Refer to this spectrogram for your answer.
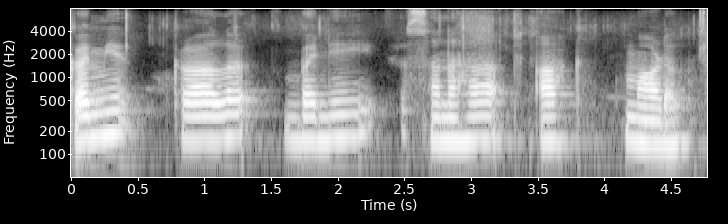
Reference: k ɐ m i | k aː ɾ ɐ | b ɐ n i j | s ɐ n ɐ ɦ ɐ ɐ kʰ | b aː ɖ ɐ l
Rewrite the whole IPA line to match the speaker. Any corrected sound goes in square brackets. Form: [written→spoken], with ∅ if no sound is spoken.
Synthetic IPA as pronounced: k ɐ m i | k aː [ɾ→l] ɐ | b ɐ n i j | s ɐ n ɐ ɦ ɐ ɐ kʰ | [b→m] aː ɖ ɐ l

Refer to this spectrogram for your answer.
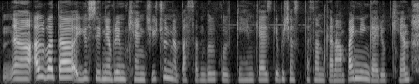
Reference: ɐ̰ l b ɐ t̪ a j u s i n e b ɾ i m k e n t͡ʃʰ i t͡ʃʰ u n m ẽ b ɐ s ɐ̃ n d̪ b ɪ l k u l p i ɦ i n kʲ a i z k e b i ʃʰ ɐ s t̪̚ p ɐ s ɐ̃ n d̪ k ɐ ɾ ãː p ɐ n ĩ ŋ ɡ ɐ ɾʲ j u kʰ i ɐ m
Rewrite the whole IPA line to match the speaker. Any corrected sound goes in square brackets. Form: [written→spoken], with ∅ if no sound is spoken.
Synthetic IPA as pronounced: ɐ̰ l b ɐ t̪ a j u s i n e b ɾ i m [k→kʰ] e n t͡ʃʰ i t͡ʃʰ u n m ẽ [b→p] ɐ s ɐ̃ n d̪ b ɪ l k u l [p→k] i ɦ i n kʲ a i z k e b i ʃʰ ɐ s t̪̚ p ɐ s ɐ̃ n d̪ k ɐ ɾ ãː p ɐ n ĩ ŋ ɡ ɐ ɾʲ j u kʰ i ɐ [m→n]

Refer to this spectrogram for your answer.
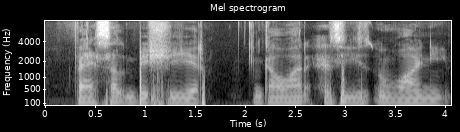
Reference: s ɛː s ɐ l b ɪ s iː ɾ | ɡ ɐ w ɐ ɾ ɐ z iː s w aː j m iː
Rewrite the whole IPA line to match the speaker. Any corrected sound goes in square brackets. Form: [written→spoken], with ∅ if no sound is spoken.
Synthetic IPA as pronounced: [s→f] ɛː s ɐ l b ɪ [s→ʃ] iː ɾ | ɡ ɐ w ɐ ɾ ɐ z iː [s→z] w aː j [m→n] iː

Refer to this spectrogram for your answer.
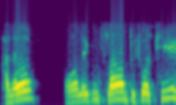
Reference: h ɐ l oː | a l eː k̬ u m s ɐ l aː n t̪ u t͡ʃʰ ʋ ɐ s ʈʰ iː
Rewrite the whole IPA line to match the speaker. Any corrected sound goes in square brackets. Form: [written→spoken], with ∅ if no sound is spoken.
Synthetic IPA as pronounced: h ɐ l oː | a l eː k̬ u m s ɐ l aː [n→m] t̪ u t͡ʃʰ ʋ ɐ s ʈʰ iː

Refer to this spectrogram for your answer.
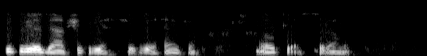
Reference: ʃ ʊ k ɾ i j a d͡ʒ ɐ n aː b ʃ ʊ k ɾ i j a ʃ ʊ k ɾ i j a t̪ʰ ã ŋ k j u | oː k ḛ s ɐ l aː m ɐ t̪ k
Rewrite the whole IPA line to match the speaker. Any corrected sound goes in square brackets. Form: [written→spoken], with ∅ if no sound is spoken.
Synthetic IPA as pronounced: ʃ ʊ k ɾ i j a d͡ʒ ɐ n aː b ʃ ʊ k ɾ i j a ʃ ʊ k ɾ i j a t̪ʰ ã ŋ k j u | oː k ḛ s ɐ l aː m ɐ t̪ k

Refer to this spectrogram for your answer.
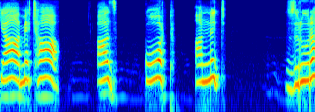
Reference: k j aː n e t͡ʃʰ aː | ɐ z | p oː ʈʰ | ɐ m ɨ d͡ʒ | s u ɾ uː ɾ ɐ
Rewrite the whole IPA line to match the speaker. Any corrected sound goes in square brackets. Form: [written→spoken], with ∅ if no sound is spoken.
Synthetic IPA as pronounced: k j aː [n→m] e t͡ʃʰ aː | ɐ z | [p→k] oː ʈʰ | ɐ [m→n] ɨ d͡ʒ | [s→z] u ɾ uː ɾ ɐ

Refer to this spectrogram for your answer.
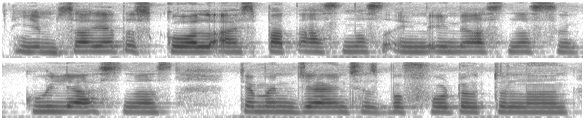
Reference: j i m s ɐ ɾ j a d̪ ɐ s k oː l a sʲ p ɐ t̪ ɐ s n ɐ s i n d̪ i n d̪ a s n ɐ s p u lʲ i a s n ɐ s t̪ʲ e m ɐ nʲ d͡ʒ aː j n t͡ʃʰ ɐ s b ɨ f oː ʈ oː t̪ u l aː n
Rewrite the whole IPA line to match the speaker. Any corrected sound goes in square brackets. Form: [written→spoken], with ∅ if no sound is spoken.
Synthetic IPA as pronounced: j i m s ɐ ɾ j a [d̪→t̪] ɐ s k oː l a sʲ p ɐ t̪ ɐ s n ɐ s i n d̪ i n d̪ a s n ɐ s [p→k] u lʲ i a s n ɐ s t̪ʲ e m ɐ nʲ d͡ʒ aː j n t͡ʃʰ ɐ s b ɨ f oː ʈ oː t̪ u l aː n

